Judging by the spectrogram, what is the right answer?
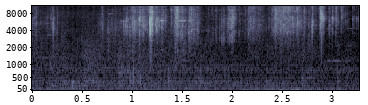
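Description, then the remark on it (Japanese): Keys jingle and clink in a few quick bursts over about three seconds, bright metallic rattling at moderate volume, with no voices. “こいつさ、 今日は鍵ある？”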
